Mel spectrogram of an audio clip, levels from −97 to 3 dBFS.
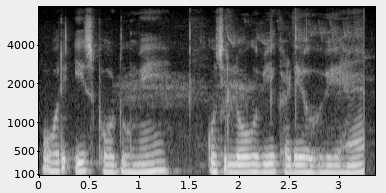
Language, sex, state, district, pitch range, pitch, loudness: Hindi, male, Uttar Pradesh, Shamli, 130-150 Hz, 140 Hz, -15 LUFS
